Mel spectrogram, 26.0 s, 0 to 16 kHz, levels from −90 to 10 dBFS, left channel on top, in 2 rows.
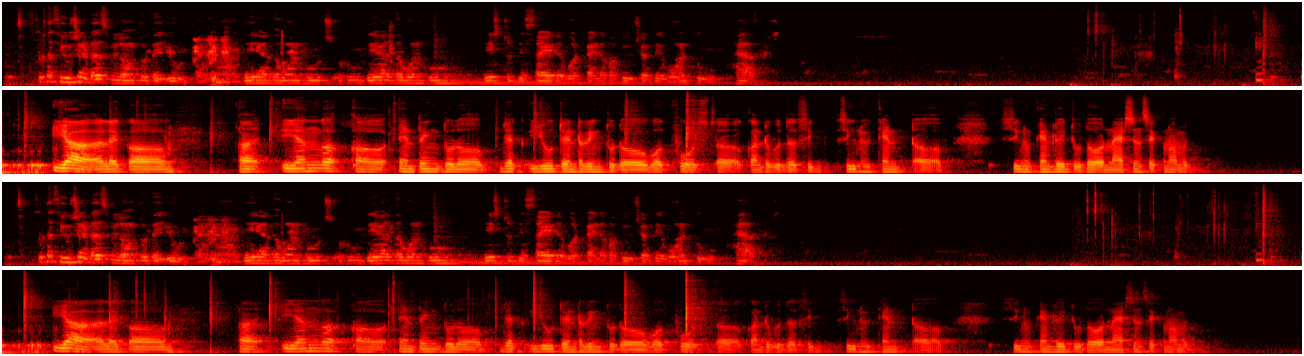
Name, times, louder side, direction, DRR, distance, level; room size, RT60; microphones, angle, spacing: voice 1, 0.1-4.5 4.8-7.6, equal, ahead, 0.3 m, -41 dB
sound 1, 4.3-8.5, equal, 20° right, 1.3 m, -53 dB
sound 2, 10.7-20.3, right 5 dB, 70° right, 0.9 m, -53 dB
voice 2, 13.0-14.9 15.4-24.9, left 5 dB, 85° left, 0.4 m, -33 dB
12.0 x 10.0 x 3.9 m
head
